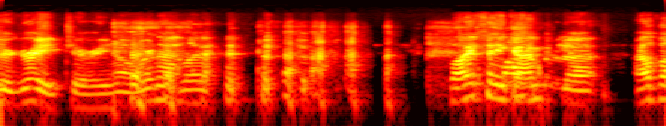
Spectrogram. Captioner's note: laughing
